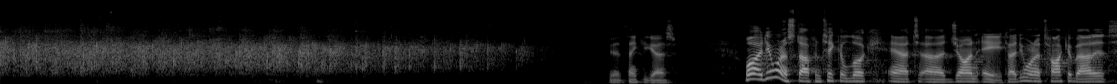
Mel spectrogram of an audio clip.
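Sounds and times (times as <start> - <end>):
audience applause: 0.0 - 5.7
speech: 6.1 - 11.1.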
